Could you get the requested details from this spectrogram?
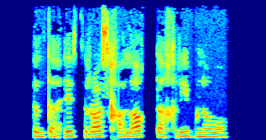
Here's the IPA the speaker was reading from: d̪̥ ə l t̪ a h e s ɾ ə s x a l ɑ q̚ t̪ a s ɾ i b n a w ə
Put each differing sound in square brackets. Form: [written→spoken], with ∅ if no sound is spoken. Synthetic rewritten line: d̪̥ ə l t̪ a h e [s→t͡s] ɾ [ə→ɑ] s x a l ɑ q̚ t̪ a [s→x] ɾ i b n a w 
